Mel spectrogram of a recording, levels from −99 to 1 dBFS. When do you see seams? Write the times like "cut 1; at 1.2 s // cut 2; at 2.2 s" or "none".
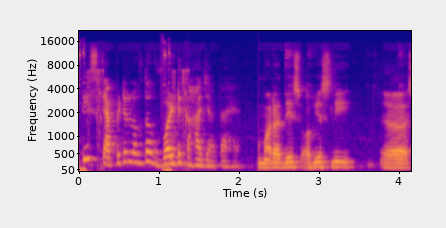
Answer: cut 1; at 2.2 s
